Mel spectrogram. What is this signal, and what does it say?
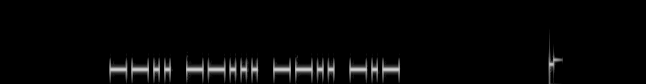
Morse code, heard as a keyed tone, about 22 wpm, 700 Hz. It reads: Z7ZK
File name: practice / 22wpm / Four Letter-Number Combinations - 22wpm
